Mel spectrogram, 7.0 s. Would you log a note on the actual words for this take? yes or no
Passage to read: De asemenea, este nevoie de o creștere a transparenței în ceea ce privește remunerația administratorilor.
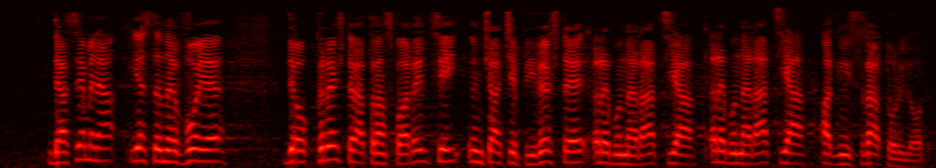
yes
